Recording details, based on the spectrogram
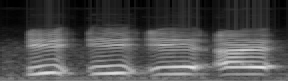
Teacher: ई ए ऐ अग्र स्वर है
